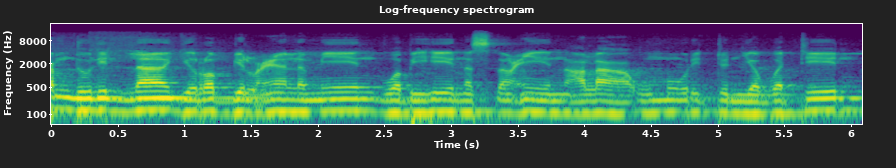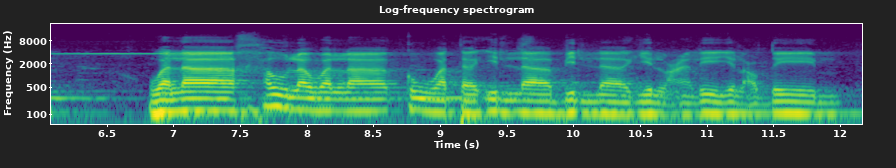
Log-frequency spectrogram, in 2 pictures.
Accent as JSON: {"language": "Javanese", "town": "Temanggung", "region": "Central Java", "country": "Indonesia", "said": "Niki kula niki tiyang Temanggung, Bu. Bojo kula niku daleme Temanggung. Wonten Pare Mendirat."}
